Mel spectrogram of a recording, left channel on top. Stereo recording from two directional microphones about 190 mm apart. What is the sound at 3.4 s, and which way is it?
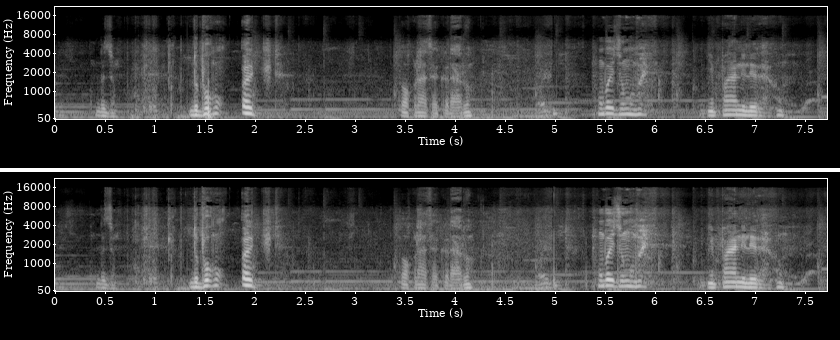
Speech, 35° left (ahead or behind).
